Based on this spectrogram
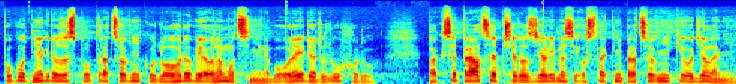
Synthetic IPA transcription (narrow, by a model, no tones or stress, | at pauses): po̞kut̪ɲɛɡdo̞zɛspo̞lupɾat͡so̞vɲiːkudlowɦo̞do̞bjɛo̞nɛmo̞t͡sɲiːnɛbo̞odɛjdɛdo̞duːxo̞du | paksɛpɾaːt͡sɛpr̝̥ɛɾo̞zɟɛliːmɛzɪʔo̞st̪at̪ɲiːpɾat͡so̞vɲiːkɪo̞dɟɛlɛɲiː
